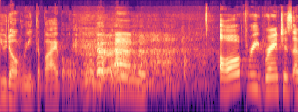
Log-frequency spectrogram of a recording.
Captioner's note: attendees laughing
